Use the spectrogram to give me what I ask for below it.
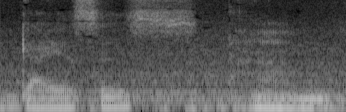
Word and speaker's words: Gaius: that I've said it, it is actually Gaius. That is one of the things that she taught me, Gaesis.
